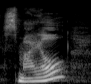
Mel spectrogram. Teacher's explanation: O E final é mudo e você termina esse som com língua no céu da boca, tá? Que é o L.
